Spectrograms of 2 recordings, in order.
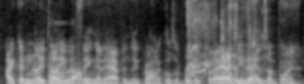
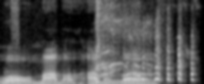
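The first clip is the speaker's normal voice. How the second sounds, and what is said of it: Imitates another person's voice. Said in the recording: “great Vin Diesel impression... That's fantastic.”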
